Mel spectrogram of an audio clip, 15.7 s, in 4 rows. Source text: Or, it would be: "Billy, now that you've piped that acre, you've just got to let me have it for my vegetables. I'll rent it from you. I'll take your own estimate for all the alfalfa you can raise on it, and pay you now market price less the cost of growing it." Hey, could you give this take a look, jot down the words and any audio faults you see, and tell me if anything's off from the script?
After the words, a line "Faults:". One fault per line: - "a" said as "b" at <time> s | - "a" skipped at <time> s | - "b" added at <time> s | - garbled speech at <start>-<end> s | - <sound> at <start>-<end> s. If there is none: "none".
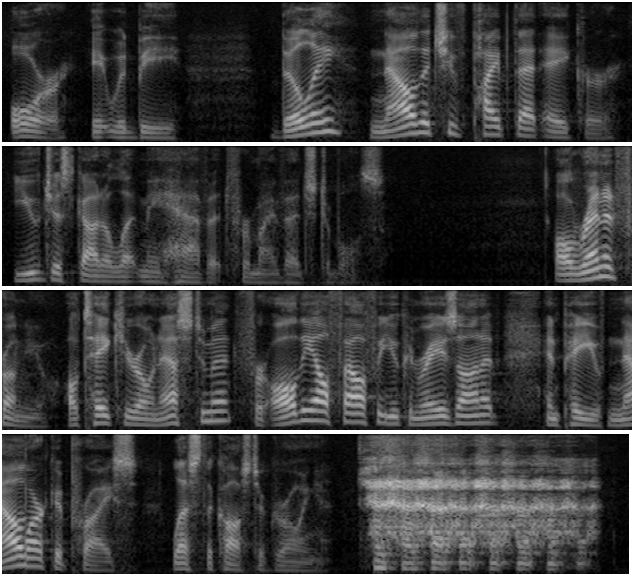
Or, it would be: "Billy, now that you've piped that acre, you've just got to let me have it for my vegetables. I'll rent it from you. I'll take your own estimate for all the alfalfa you can raise on it, and pay you now market price less the cost of growing it."
Faults:
- laugh at 14.0-15.6 s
